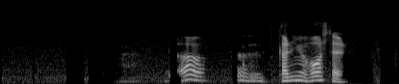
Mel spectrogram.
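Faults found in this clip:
Background gated by the echo canceller, 0.68–0.92 s and 3.81 s to clip end: room sound drops about 36 and 39 dB while the far-end loudspeaker plays, then returns when the canceller releases.

Speech suppressed in double talk, 1.2–1.34, 1.7–1.85, 2.34–2.65, 3.42–3.52 s: speech dips from slightly to near dropout. Likely the echo canceller confusing near-end speech with loudspeaker echo and attenuating both.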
